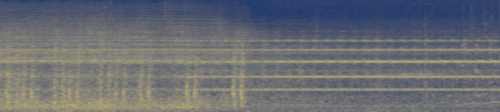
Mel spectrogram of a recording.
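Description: Container freight train running past, its wheels clicking over rail joints as the last wagons go by. The train noise stops about three and a half seconds in, leaving the level crossing's electronic warning bell ringing steadily.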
